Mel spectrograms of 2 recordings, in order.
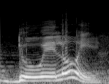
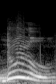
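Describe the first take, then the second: First: Each vowel pair is sounded out as 'o-e'. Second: Each vowel pair is said as a single 'u'. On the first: The speaker calls it wrong. "tidak dibaca doeloe" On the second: The speaker calls it right. "tapi dibaca dulu"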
